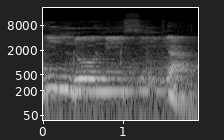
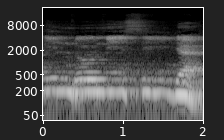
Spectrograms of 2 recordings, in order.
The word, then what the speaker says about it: Indonesia: bukan e a Indonesia pengucapan Indonesia itu seringkiali secaraak sengaja kita mengucapkan Indonesia ada Y di situ Itu salah kalau itu kontek Lomba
